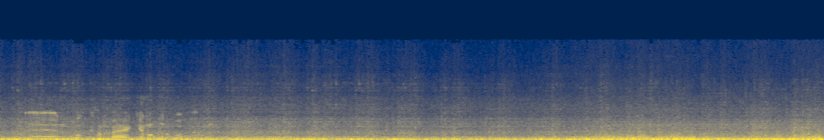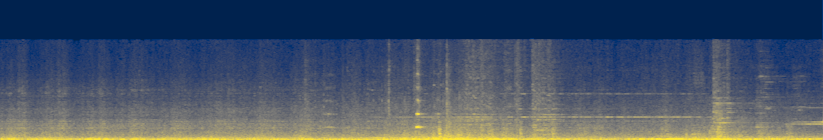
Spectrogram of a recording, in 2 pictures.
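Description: A mine cart rumbles steadily along rails through a tunnel.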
